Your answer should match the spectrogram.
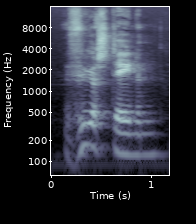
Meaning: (adjective) made or consisting of flint; flint; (noun) plural of vuursteen
- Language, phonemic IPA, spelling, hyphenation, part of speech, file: Dutch, /ˈvyːrˌsteː.nə(n)/, vuurstenen, vuur‧ste‧nen, adjective / noun, Nl-vuurstenen.ogg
